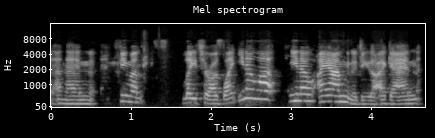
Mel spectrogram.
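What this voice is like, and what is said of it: British accent. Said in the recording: “my little British accent”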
